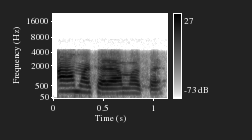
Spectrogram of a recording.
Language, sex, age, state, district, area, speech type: Tamil, female, 60+, Tamil Nadu, Mayiladuthurai, urban, conversation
